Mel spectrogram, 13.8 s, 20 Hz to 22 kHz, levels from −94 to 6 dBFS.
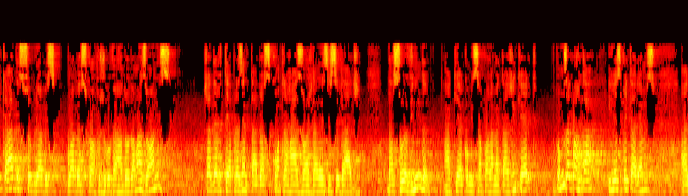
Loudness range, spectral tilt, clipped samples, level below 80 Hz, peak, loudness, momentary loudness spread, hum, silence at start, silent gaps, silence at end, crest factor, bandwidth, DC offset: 1 LU; -5 dB/octave; under 0.1%; -50 dBFS; -2 dBFS; -16 LUFS; 9 LU; none; 0 s; none; 0 s; 14 dB; 9 kHz; under 0.1%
